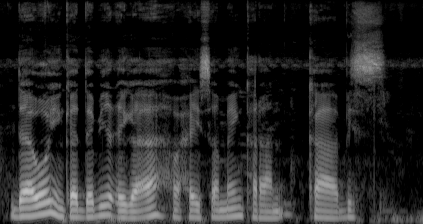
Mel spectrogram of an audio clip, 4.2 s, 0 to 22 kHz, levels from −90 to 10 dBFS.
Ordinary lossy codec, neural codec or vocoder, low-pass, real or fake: none; none; none; real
